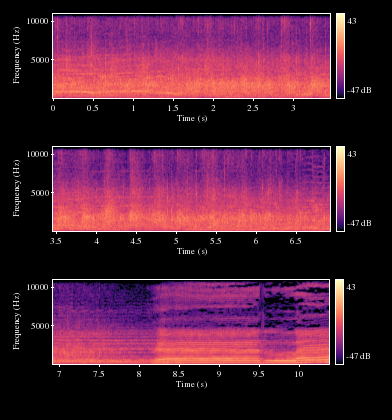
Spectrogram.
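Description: Loud, full applause from wedding guests around the dance floor for the newlyweds, steady crowd clapping that fades as a slow love song starts up near the end.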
